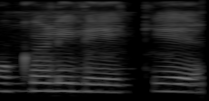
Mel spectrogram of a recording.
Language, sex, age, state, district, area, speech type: Malayalam, female, 18-30, Kerala, Wayanad, rural, read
